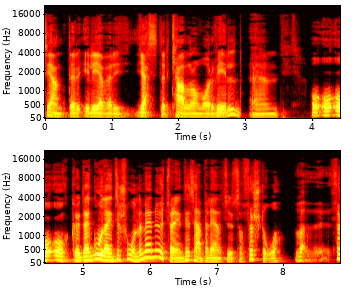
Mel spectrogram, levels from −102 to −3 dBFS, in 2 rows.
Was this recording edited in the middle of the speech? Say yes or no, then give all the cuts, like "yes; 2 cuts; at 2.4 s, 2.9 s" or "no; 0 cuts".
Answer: yes; 1 cut; at 2.9 s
